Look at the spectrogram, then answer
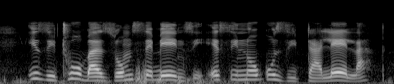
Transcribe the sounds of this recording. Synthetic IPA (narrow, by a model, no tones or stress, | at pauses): izitʰuɓazom̩sɛɓend͡zʱiʔesinokʼuzid̥ʱalɛːla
